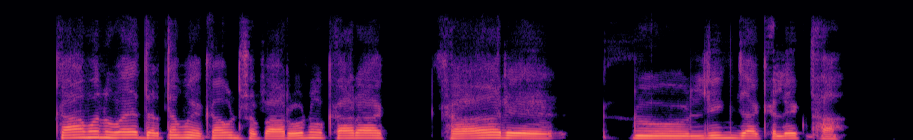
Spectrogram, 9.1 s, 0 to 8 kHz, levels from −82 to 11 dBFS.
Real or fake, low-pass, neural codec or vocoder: fake; 7.2 kHz; codec, 16 kHz, 6 kbps, DAC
